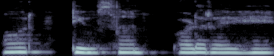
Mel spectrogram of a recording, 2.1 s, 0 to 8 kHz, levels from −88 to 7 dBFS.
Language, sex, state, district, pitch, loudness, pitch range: Hindi, female, Bihar, Lakhisarai, 210 Hz, -22 LUFS, 205-225 Hz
